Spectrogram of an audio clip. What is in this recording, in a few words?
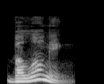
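"belonging", British English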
